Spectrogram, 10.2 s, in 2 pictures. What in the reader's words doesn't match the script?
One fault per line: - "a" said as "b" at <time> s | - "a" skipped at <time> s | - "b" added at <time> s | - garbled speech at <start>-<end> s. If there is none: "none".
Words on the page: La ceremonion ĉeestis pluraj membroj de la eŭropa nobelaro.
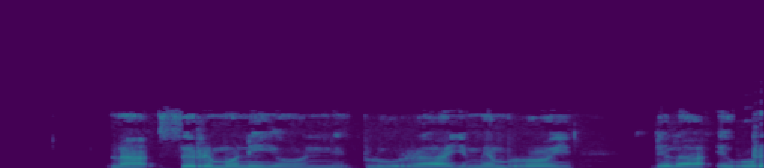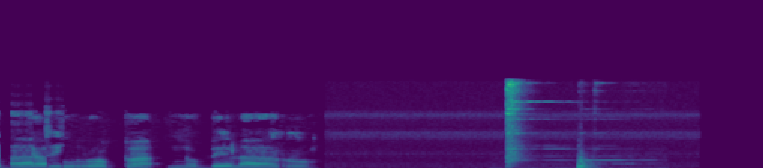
- "ĉeestis" skipped at 2.1 s
- garbled speech at 4.9-5.5 s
